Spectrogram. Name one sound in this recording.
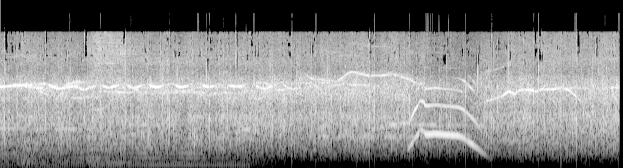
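A group of young girls sing and cheer loudly.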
